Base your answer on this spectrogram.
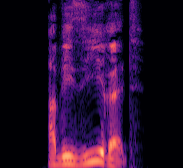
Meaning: second-person plural subjunctive I of avisieren
- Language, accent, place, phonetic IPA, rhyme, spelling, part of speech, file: German, Germany, Berlin, [ˌaviˈziːʁət], -iːʁət, avisieret, verb, De-avisieret.ogg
